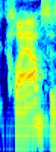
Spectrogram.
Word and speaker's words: Klaus: I love, it's Klaus, is that how we're pronouncing it officially? – Yes.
